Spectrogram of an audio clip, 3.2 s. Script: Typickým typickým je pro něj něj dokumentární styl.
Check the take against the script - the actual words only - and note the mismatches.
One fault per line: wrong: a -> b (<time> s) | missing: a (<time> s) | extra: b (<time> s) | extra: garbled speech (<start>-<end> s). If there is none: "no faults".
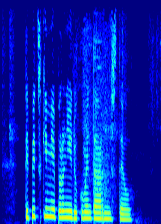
missing: typickým (1.0 s)
missing: něj (1.4 s)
